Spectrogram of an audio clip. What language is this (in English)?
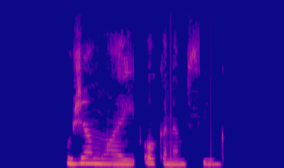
Taita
